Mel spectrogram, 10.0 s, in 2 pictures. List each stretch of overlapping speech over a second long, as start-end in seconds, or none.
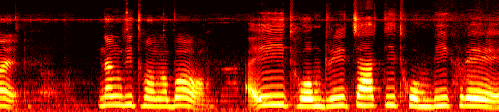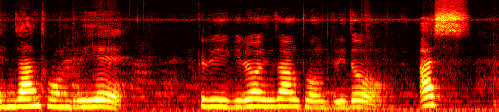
none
